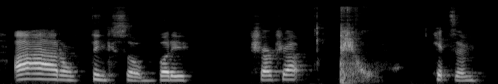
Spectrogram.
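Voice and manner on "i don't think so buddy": smooth, suave, cool scoundrel's voice. Recalling a match where a Boba Fett flew out of reach, thinking in a Lando voice. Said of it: "in a Lando voice".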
